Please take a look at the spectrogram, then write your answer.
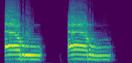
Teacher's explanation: جب رو ساکن کے اوپر آئیں گے تو ہم پیچھے سے زبان کی جڑ کو اوپر اٹھا لیں گے جس سے ہمارا منہ بھر جائے گا. آواز جو ہے یہاں سے ٹکر کھا کر پھر باہر نکلے گی تو وہ موٹی سی آواز نکلے گی.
